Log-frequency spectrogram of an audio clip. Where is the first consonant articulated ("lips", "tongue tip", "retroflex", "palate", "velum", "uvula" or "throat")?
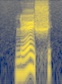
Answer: retroflex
